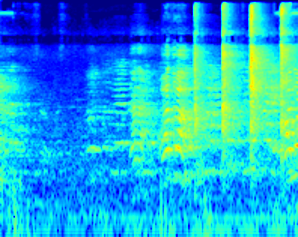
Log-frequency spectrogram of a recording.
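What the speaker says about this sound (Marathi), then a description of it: "काय आता वाजवा टाळ्या" Scattered hand clapping from people at a Pune sound association meeting, starting sparse and growing into a few sharp bursts near the end, with voices talking underneath.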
